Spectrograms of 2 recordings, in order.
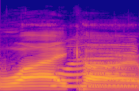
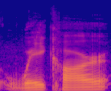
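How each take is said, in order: First: The first syllable sounds like 'why'. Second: The first syllable does not sound like 'why'. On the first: The speaker calls it right. "I know it is it is a Y car" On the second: The speaker calls it wrong. "months of saying it incorrectly"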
